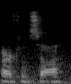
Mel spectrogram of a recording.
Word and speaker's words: Arkansas: who I'm talking about from our Kanas it's actually pronounced Arkansas just want to see if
